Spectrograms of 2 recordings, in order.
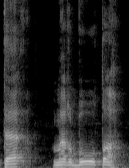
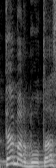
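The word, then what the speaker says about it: تاء مربوطة: Et cette lettre, on appelle le ta marbouta. Le ta marbouta, c'est quoi? C'est un ta. Donc, ça se prononce habituellement comme le ta que vous avez appris dans le premier cours, qui est celui-là.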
